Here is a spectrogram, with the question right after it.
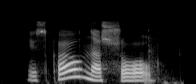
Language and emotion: Russian, neutral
